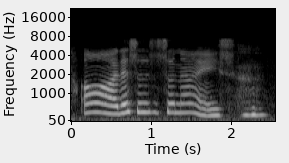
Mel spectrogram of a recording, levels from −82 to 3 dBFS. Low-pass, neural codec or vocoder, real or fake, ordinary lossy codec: 7.2 kHz; none; real; none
